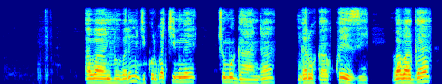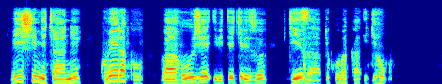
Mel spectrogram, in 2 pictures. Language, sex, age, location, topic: Kinyarwanda, male, 50+, Musanze, government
